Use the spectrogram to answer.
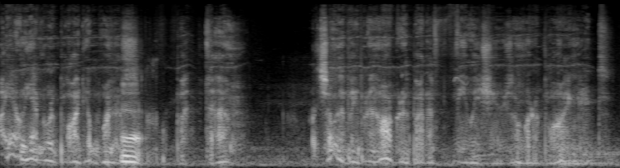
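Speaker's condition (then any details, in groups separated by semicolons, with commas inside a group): Laryngectomy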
